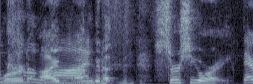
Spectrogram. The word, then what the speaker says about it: certiorari: Will they issue a writ of certiorari or certiorari or certiorari or uh the actual correct Latin pronunciation, I am told by Latin professors, is certiorari, which nobody in the history of lawyers has ever used in their life.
